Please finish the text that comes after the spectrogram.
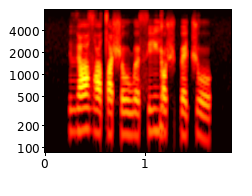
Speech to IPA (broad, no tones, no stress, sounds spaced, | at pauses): ð i zˤ ɛ tˤ ɛ ʃ o w ə s i j ɔ ʃ p ɛ t͡ʃ o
